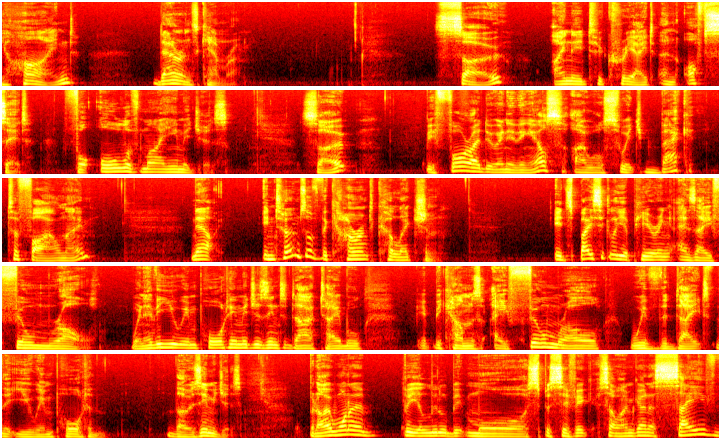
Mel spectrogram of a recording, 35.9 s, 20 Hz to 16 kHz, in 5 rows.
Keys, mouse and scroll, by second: 12.6 click, 14.5 click, 35.5 click.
